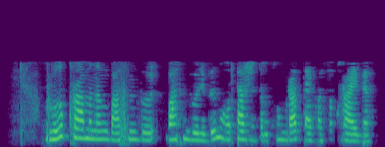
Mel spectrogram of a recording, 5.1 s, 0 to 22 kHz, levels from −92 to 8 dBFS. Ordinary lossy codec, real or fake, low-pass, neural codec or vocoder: AAC, 16 kbps; real; 7.2 kHz; none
